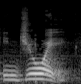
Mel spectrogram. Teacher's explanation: Câu thứ 7, động từ có hai âm tiết. Đó, trọng âm rơi vào âm thứ hai, enjoy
